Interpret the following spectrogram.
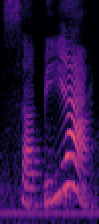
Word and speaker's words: sabiá: uma palavra por exemplo a palavra sabiá percebam que o a é mais forte na palavra Sabiá quando que queremos dizer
